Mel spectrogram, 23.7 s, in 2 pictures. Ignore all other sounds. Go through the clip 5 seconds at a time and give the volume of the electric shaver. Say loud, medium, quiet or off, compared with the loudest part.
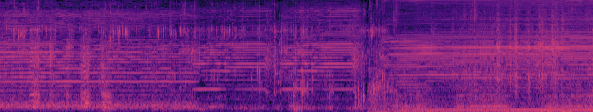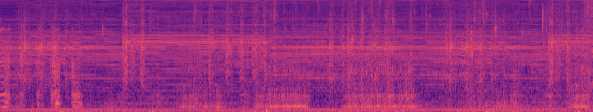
medium, medium, loud, loud, loud.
